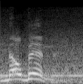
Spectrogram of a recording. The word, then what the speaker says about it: Melbourne: way also kristen yeah we pronounced it mel bin over here and ivan bund finn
